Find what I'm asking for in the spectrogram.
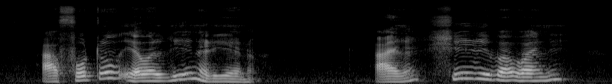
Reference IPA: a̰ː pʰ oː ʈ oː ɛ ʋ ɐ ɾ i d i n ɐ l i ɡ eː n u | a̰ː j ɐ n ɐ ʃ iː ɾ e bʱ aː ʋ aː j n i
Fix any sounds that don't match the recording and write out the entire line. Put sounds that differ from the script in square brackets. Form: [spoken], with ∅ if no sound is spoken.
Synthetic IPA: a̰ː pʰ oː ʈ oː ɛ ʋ ɐ ɾ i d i n ɐ [ɽ] i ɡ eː n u | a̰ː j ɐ n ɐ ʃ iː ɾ [i] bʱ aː ʋ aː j n i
